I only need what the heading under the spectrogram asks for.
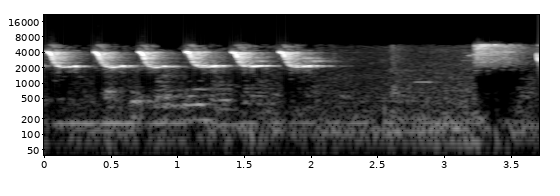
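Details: Grey-cheeked bulbul (cucak jenggot), a national champion songbird singing steadily, used as a lure to prompt other birds: loud, sharp notes that slide down from high to lower pitch, repeated about three times a second, then a pause and a brighter burst.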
